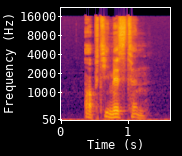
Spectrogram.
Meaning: inflection of Optimist: 1. genitive/dative/accusative singular 2. nominative/genitive/dative/accusative plural
- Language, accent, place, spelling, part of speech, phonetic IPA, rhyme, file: German, Germany, Berlin, Optimisten, noun, [ɔptiˈmɪstn̩], -ɪstn̩, De-Optimisten.ogg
